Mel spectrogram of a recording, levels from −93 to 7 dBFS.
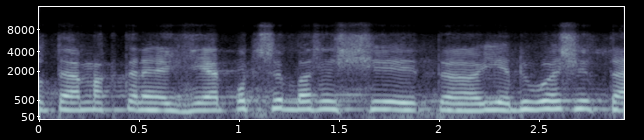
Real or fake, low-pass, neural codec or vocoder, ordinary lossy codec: fake; 7.2 kHz; codec, 16 kHz, 2 kbps, X-Codec, HuBERT features, trained on balanced general audio; Opus, 16 kbps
